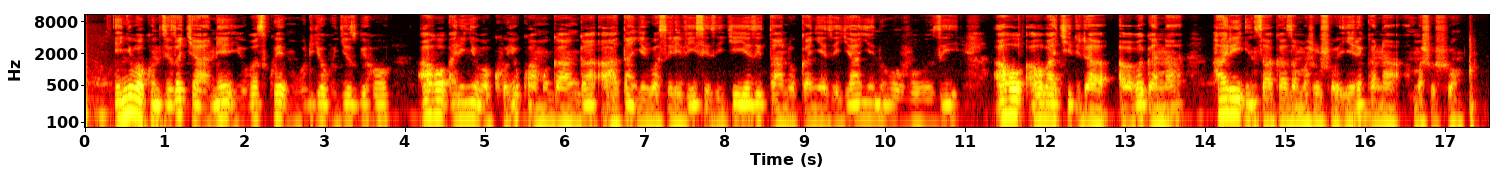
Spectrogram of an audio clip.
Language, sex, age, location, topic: Kinyarwanda, male, 18-24, Nyagatare, health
